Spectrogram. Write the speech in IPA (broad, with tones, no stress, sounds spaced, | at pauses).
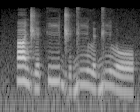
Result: ã˦ d͡ʒ e˨ k iː˦ d͡ʒ ɪ˨ ɡ iː˦ l ɪ˨ ɡ iː˦ l oː˨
